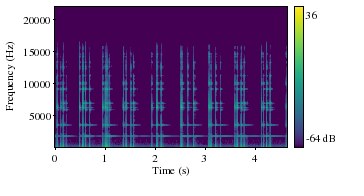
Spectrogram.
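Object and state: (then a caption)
Glass tumbler tapped with fingertips and nails. Fingertips and nails tap and scratch the printed surface of a small, empty glass tumbler with a US flag print, held sideways in front of the mic. Rapid clusters of bright, glassy clinks ring with a clear tone near 1.8 kHz and high shimmering overtones. Each cluster fades quickly into quiet between bursts.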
